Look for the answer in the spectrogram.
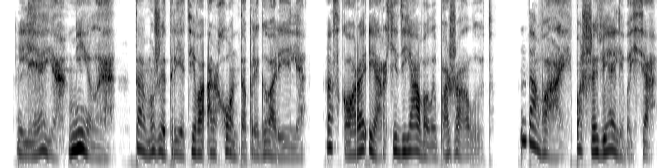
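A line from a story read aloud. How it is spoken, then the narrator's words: Wheezing, monster. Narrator (Russian): Просипел мне монстр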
